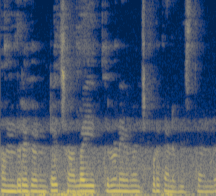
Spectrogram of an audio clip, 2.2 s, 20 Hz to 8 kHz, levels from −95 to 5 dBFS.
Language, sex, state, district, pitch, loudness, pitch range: Telugu, female, Andhra Pradesh, Srikakulam, 230 Hz, -17 LUFS, 230-240 Hz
